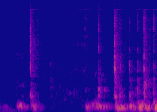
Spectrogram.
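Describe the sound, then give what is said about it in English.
Rapid typing on a computer keyboard, a quick, irregular run of faint clicks and taps with no talking. “That's the fastest you've ever typed. I know. That was serious typing.”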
